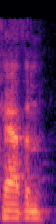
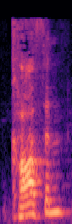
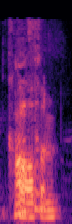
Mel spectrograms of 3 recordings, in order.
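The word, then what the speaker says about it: Cawthon: Written by Scott Catherine. Is that how you say his name? Coffin. Coffin.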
